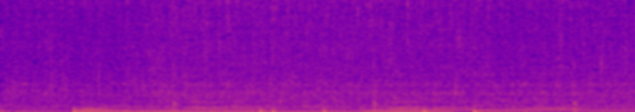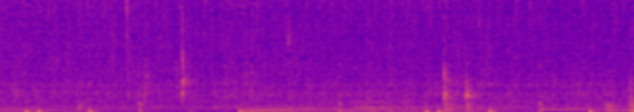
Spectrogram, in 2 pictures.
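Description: Ginger and garlic paste, added after onion paste, frying in a pan for a prawn curd curry: a steady close sizzle with scattered sharp pops and spatters throughout, plus some stirring scrapes, no voices.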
